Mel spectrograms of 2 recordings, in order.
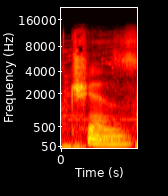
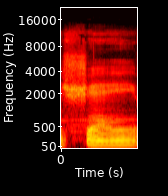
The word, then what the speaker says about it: Ches: Well, my name previously to was Ches, and quite often people call me Shay or Shaz.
